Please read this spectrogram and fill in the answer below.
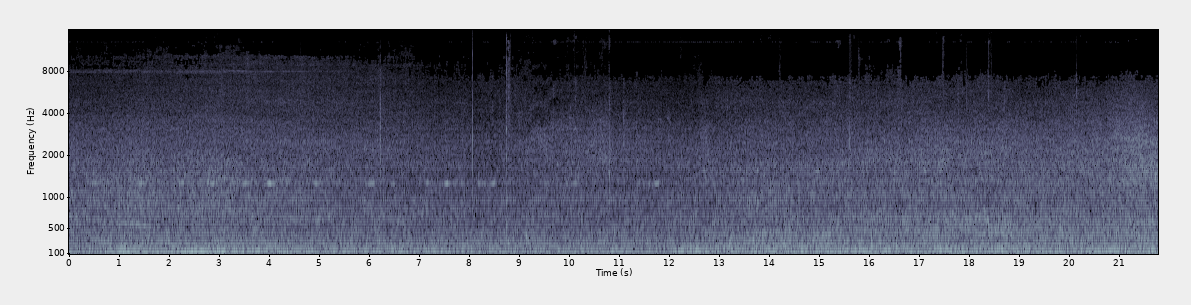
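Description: Steady road-vehicle traffic noise, with a continuous low engine hum.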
